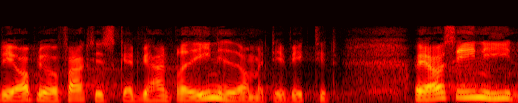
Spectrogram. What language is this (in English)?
Danish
